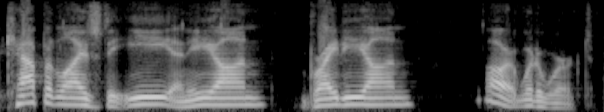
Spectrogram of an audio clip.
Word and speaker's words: Brighteon: Well, I'm not going to be on Brighteon anymore. Forget him. – Yeah, he still doesn't know how to pronounce his enterprise there. It's Brighteon. Not bright eon.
